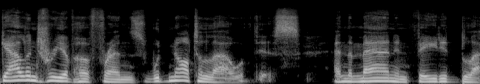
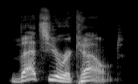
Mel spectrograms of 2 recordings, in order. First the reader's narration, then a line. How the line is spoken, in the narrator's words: said Joe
